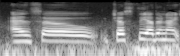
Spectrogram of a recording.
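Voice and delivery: normal talking voice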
